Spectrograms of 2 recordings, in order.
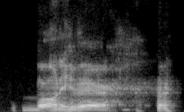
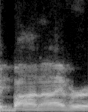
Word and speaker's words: Bon Iver: Bon Iver. It's We okay. Some people say Bon Iver or call me Mr. Bon. That's all good too. we often scream out Bon Iver because we've heard DJs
